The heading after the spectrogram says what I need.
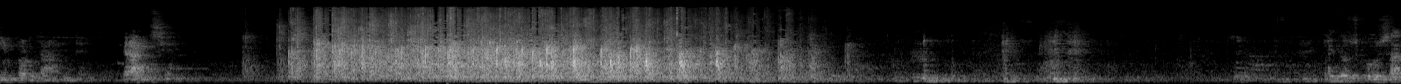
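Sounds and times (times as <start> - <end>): audience applauding: 2.8 - 8.7.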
